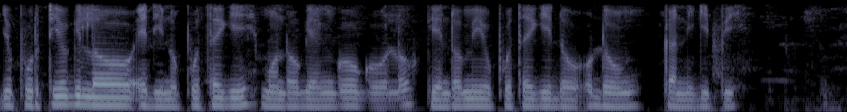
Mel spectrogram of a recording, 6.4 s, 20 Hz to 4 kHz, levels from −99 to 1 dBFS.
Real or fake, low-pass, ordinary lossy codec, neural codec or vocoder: real; 3.6 kHz; none; none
